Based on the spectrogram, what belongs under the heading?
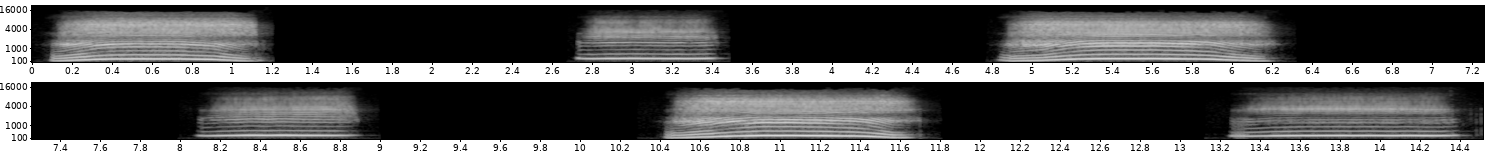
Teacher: если горлышко дрожит, то это значит, что звук «ж» звонкий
